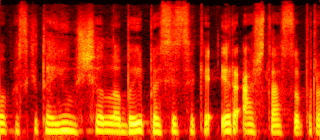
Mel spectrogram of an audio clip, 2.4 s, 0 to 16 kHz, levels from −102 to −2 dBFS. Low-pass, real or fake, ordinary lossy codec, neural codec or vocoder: 14.4 kHz; real; Opus, 64 kbps; none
